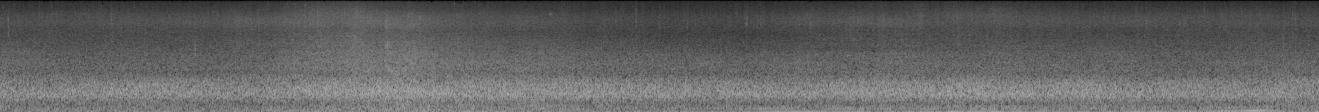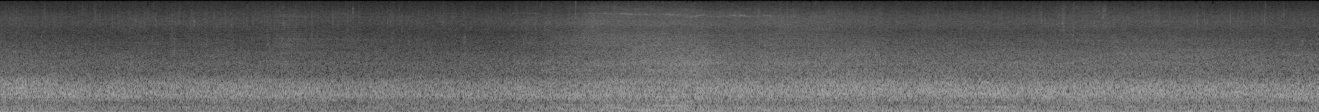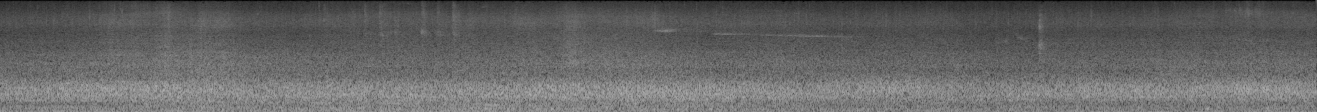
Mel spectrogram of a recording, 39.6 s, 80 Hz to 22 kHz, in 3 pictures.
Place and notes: Peiying Rd., Zhongli Dist. - Next to the highway
Next to the highway, traffic sound
Zoom H2n MS+XY
Zhongli District, Taoyuan City, Taiwan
